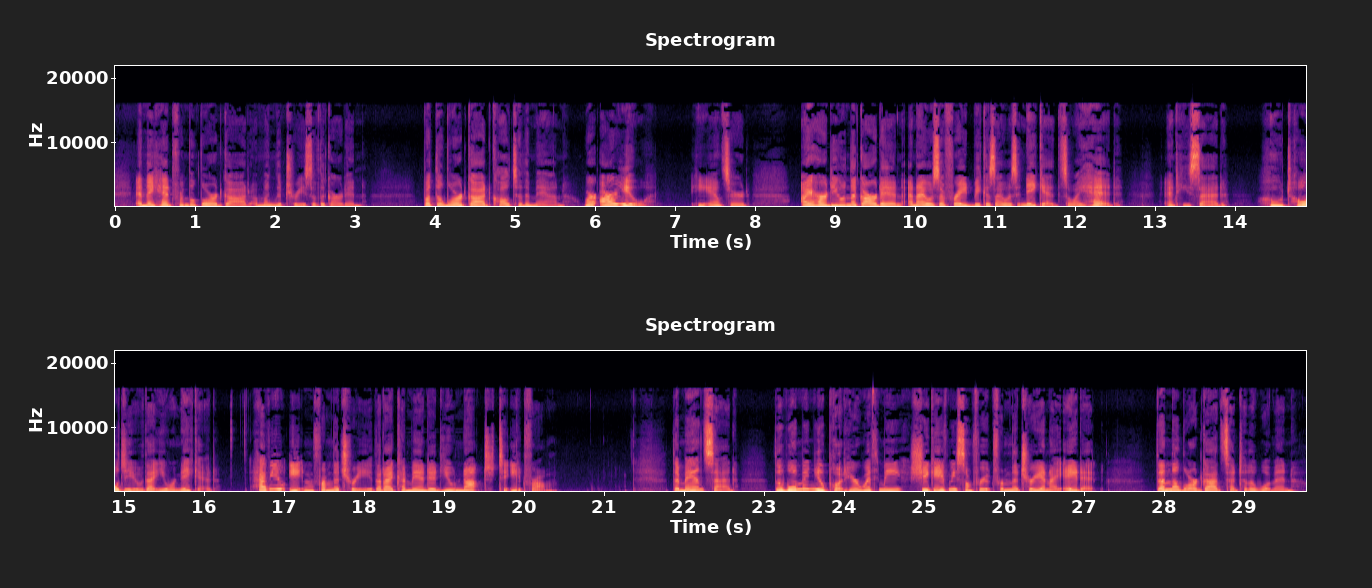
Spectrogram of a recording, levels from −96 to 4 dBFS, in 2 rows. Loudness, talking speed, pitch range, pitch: -20 LUFS, 195 wpm, 225-335 Hz, 270 Hz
